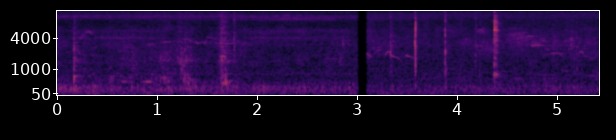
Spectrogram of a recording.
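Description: A metal lid clatters onto a metal pan.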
